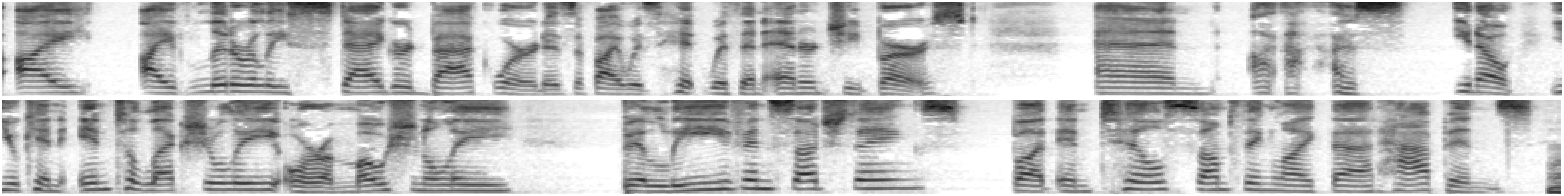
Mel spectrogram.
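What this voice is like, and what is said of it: Choked-up emotional voice. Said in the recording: “all choked up.”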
